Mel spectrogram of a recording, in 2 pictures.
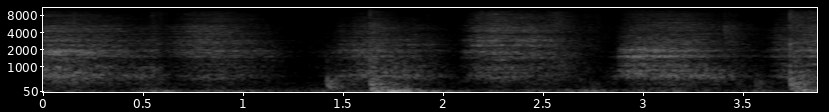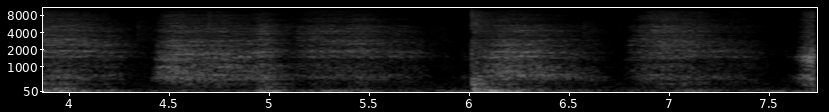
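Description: A woman's heavy, rhythmic breathing during a squat-to-kick cardio exercise, about one breath a second, with a couple of dull thumps of feet landing on a wooden floor.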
